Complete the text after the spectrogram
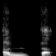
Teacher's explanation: جیسا ہم اظہار میں پڑھتے نہیں پڑھیں گے نون کو کلین. نون کو جو ہے چھپا لیں گے اور غنّہ بھی کریں گے.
